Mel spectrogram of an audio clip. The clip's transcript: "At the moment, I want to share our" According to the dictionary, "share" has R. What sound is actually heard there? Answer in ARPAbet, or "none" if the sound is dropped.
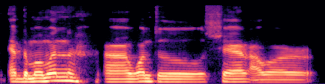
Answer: R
